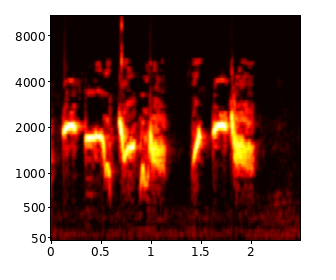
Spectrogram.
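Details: White-rumped shama, a masteran recording with full varied song: clear whistled phrases, some level and some sliding down, in two bursts with a short pause between, over faint low hum.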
